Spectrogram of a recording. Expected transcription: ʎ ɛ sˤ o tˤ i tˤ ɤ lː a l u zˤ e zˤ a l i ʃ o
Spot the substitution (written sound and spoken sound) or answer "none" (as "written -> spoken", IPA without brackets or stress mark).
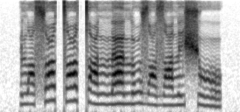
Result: ʎ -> l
